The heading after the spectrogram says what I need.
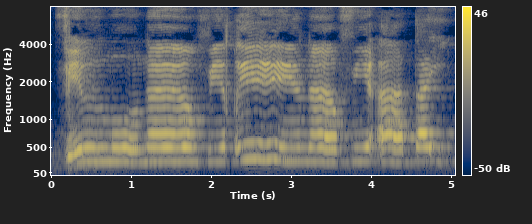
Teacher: qinya juga dibaca panjang, dua ketukan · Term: mad tabi'i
